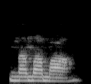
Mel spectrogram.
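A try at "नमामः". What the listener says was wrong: See, you should say it long. Namami, namavaha, namamaha.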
